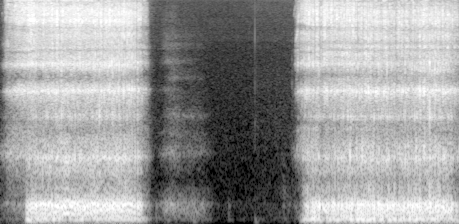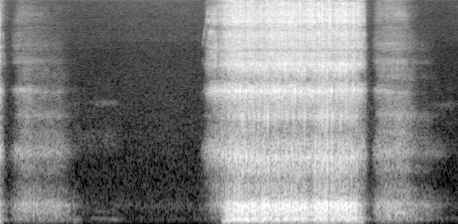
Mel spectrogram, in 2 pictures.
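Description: Three loud, rough snores on inhalation, each followed by a soft breath out, roughly every three seconds.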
